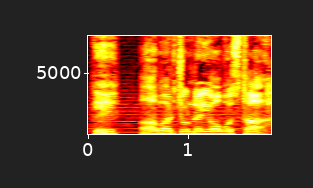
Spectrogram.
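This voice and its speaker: A stubborn village patriarch played by a man for a cartoon moral tale, commanding and melodramatic. His medium-pitched voice is mellow, with faint music underneath. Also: measured pace, natural voice. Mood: indignant. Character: stubborn, angry elder brother, head of village household. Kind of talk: Bengali cartoon story voice acting.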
